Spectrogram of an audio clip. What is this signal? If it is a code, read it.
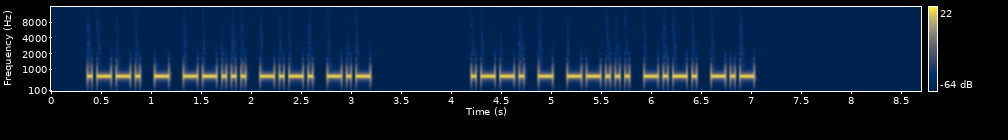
Morse code, heard as a keyed tone, about 25 wpm, 700 Hz. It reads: PT7CK PT7CK
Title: DXCC-100 Call Signs - 5 Characters - Repeated 2x - 25wpm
